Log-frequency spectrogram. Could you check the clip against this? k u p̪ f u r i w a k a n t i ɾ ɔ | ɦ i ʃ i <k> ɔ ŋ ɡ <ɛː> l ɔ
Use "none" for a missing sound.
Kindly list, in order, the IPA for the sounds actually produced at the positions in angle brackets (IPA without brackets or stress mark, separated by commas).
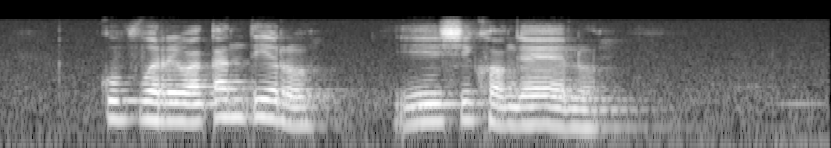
kʰ, ɛː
